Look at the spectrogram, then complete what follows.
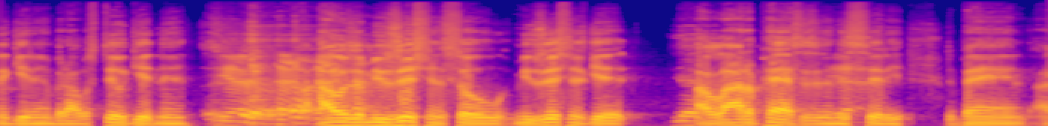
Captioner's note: laughter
